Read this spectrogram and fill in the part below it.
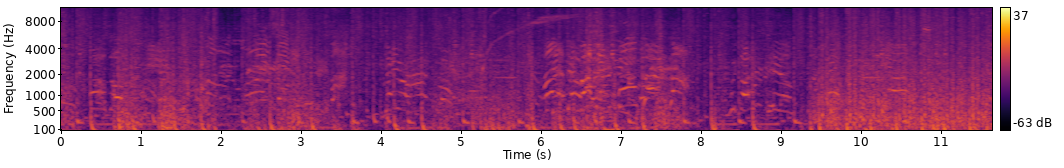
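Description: Dense, rapid gunfire from a Payday 2 heist shootout, with bursts of automatic fire and single shots crackling almost nonstop over a busy mix of game noise and occasional voices.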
